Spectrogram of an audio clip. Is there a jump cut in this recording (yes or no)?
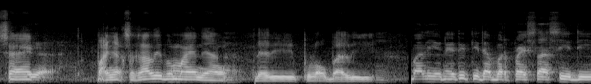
yes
